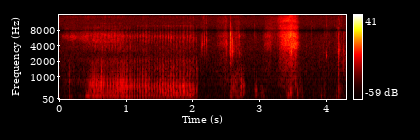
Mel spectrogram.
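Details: A loud, buzzy snore that lasts almost two seconds comes from Chicchi the pug, asleep on a fluffy sun-dried futon. Small clicks and soft rustles follow.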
